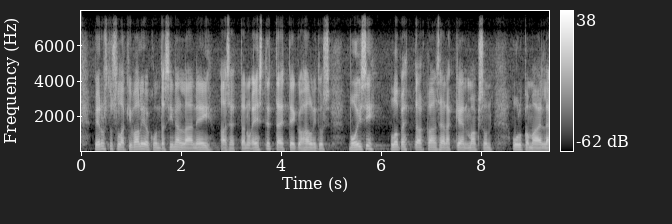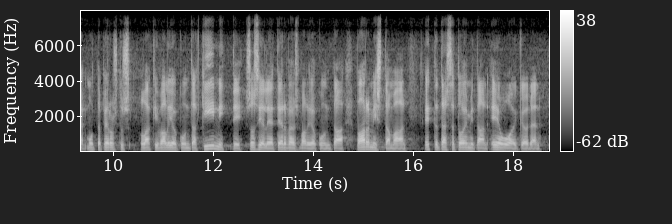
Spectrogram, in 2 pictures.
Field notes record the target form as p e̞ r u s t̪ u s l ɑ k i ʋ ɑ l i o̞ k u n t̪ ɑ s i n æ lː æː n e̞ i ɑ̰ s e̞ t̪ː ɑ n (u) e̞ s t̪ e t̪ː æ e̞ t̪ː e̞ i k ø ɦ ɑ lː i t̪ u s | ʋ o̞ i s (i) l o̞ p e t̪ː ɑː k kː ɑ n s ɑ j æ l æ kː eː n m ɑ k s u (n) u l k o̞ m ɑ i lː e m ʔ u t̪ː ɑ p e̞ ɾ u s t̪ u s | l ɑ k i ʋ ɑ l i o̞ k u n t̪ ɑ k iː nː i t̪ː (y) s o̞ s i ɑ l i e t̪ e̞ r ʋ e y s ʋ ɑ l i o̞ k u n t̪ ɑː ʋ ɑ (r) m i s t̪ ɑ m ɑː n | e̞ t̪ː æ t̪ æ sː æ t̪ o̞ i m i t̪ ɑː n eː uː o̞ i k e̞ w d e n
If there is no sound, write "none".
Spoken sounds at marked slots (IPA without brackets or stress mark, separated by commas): u, i, n, i, r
